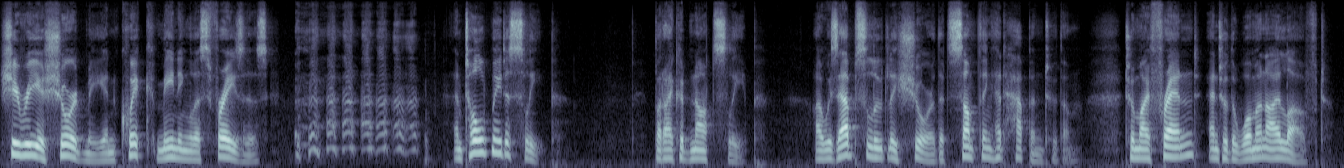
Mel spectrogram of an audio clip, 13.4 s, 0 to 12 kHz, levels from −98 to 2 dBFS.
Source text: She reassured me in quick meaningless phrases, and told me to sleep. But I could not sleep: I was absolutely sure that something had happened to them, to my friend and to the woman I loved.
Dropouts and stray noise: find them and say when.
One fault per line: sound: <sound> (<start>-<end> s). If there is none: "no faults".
sound: laugh (2.9-4.4 s)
